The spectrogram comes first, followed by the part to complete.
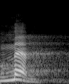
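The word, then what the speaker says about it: מם: It's called mem. That's how they would pronounce it.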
